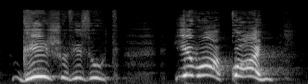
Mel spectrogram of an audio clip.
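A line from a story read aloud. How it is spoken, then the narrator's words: Sobbing. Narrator (Russian): рыдая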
